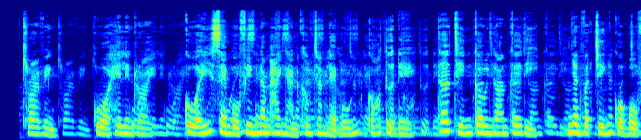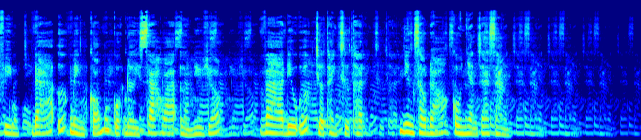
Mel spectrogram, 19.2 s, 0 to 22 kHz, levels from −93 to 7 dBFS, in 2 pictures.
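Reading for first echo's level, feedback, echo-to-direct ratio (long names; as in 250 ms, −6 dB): −16.0 dB, 52%, −14.5 dB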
